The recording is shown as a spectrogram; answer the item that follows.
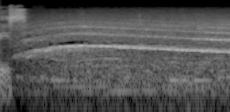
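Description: A siren sounding one wail, rising in pitch for nearly a second and then falling slowly, over steady background noise.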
